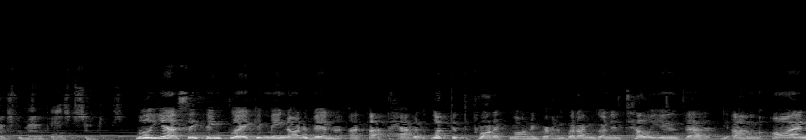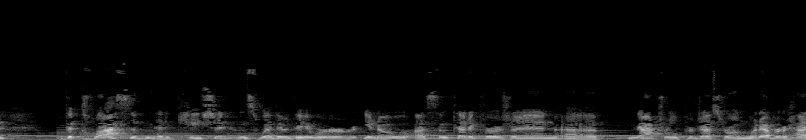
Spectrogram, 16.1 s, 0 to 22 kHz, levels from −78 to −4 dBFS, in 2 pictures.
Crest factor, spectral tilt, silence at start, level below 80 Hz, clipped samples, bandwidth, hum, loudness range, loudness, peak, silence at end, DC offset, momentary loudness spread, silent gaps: 18 dB; -6 dB/octave; 0 s; -60 dBFS; under 0.1%; 11.5 kHz; none; 3 LU; -27 LUFS; -8 dBFS; 0 s; under 0.1%; 10 LU; none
